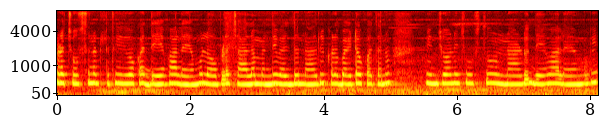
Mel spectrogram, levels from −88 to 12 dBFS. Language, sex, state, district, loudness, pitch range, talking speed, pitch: Telugu, female, Andhra Pradesh, Visakhapatnam, -14 LUFS, 280-300 Hz, 110 wpm, 295 Hz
